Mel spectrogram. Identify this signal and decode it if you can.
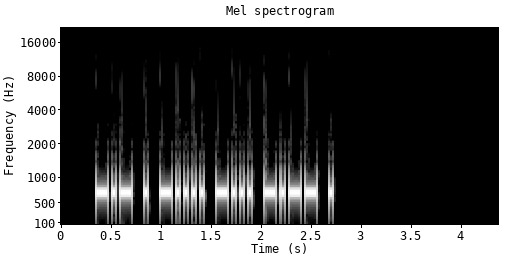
Morse code, heard as a keyed tone, about 30 wpm, 700 Hz. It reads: KE6BYE
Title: USA Call Signs - 6 Characters - 30wpm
